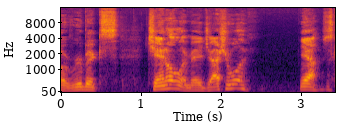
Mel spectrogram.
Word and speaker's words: Jhahoua: jus a rubix and now he's changed it to Joshua or Joshua that's how you pronounce it anyway regardless of the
